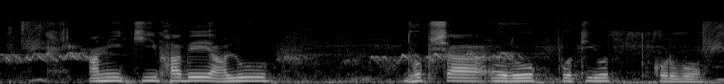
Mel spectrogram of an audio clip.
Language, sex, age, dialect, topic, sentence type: Bengali, male, 25-30, Standard Colloquial, agriculture, question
